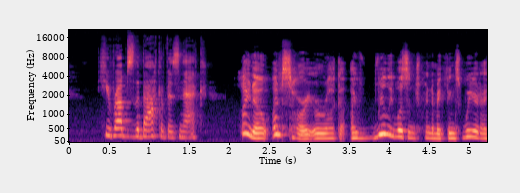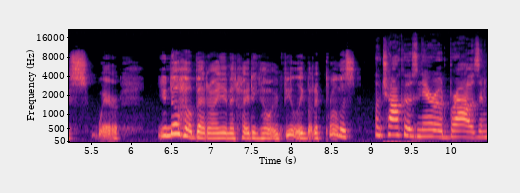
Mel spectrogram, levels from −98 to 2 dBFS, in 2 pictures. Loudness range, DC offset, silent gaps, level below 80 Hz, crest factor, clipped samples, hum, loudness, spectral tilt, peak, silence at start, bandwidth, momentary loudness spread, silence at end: 4 LU; under 0.1%; none; -70 dBFS; 18 dB; under 0.1%; none; -25 LUFS; -4.5 dB/octave; -6 dBFS; 0.4 s; 14 kHz; 11 LU; 0 s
